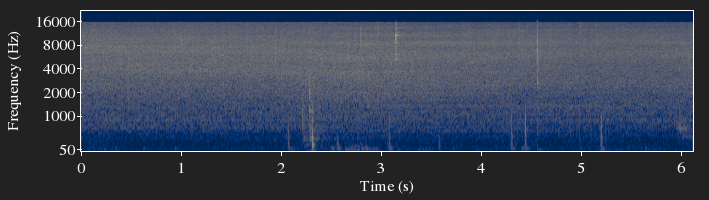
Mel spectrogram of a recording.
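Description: Sliced carrots, peppers and onions sizzling in oil in a frying pan: a steady hiss with a few scattered small pops, the loudest about two seconds in.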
